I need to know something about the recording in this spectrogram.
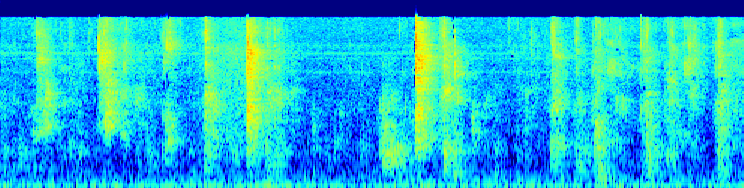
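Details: Jessica, a French Bulldog, chews a plate of raw lamb cutlets, beef schnitzel and BBQ pulled pork in close ASMR recording; moist slurps and sharp smacks repeat roughly once a second, two crisp bites standing out.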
